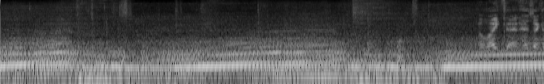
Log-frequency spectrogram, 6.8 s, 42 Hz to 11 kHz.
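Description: A 2024 Ford Mustang GT with a new exhaust rumbles and revs close by, a deep steady engine note that swells and settles across the whole stretch, with brief voices over it.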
